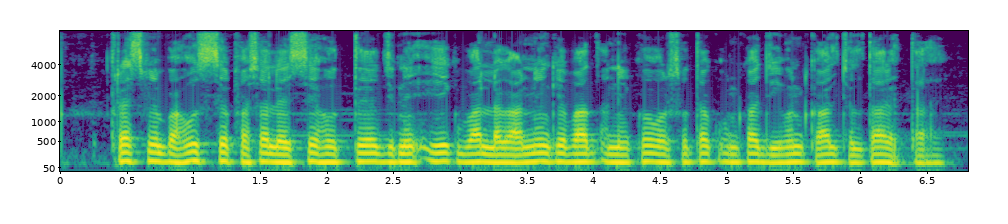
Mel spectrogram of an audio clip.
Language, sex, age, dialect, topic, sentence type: Hindi, male, 18-24, Awadhi Bundeli, agriculture, statement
